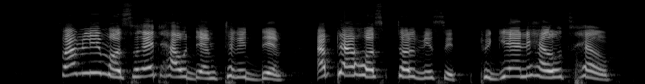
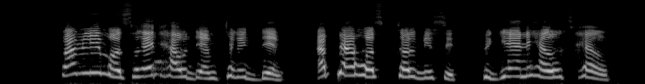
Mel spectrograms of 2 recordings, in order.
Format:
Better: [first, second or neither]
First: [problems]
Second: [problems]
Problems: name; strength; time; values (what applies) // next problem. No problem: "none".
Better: first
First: none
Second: noise reduction (neural mask model Resemble Enhance denoiser)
